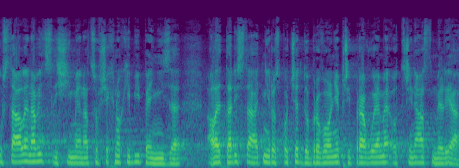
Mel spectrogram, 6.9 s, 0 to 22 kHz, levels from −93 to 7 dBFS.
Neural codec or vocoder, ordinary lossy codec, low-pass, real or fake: vocoder, 44.1 kHz, 128 mel bands every 256 samples, BigVGAN v2; MP3, 64 kbps; 14.4 kHz; fake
